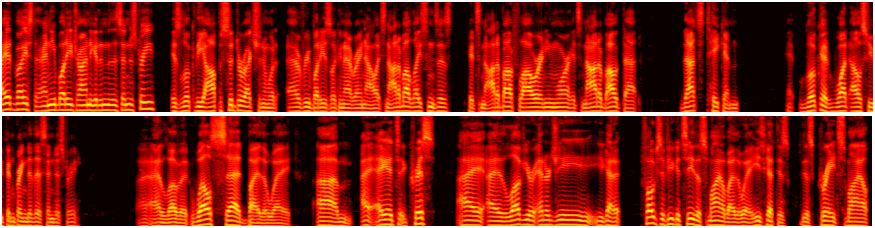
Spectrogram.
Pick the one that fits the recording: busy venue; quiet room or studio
busy venue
